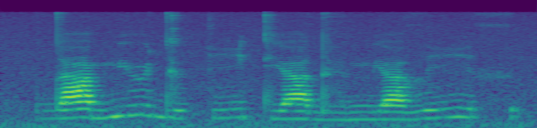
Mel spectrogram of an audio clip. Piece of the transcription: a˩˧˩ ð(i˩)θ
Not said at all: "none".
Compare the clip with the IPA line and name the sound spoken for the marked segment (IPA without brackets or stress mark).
i˧˥˧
